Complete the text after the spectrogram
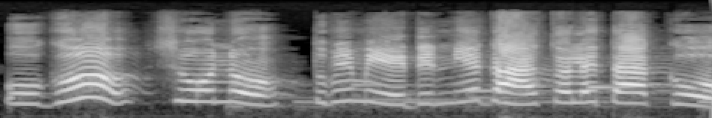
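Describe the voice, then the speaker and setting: A woman's voice: extremely high pitch, steady tone, moderate pace, over music. A woman voicing a devoted, hardworking poor beggar wife and mother in a children's cartoon, with a childlike voice. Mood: caring.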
